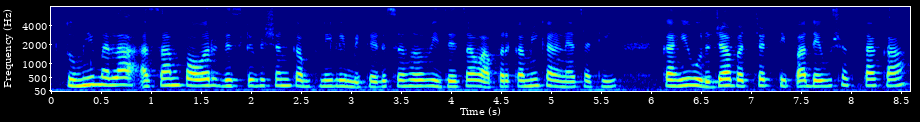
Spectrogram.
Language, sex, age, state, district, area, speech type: Marathi, female, 45-60, Maharashtra, Kolhapur, urban, read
